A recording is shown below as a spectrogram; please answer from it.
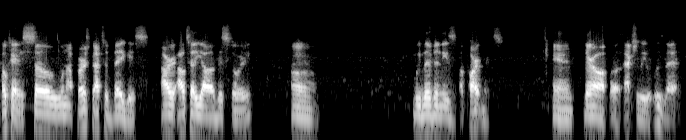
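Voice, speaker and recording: A man's voice: low voice, slow, pauses often. A man from Missouri talking in a casual live panel chat, rambling and loose as he tells stories. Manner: rambling storyteller, loose and profane. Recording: dull lo-fi stream audio.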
